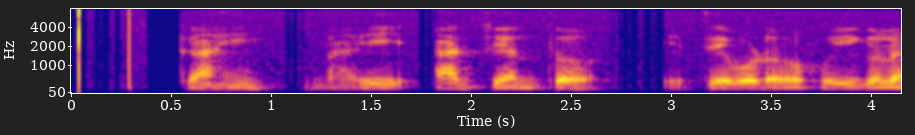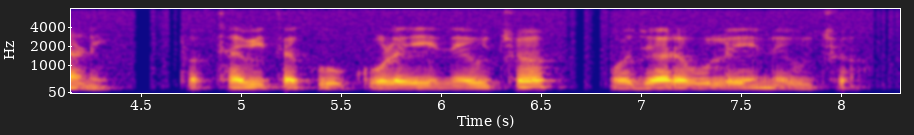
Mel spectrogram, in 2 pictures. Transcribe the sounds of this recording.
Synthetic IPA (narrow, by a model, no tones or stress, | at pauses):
kaɦĩbʱaiaɾd͡ʒant̪ɔ | ḛt̪eβɔɽɔɦojɡɔlaɽ̃i | t̪ɔt̪ʰabit̪akukoɭejnewt͡ʃʰɔ | bɔd͡ʒaɾɔbulejnewt͡ʃʰɔ̰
